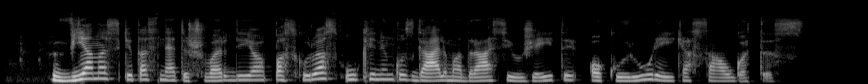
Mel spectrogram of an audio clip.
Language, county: Lithuanian, Panevėžys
